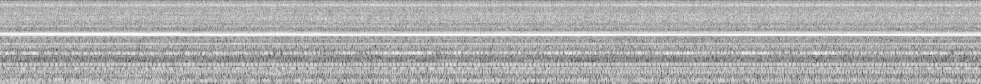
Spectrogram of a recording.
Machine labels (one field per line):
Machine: pump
